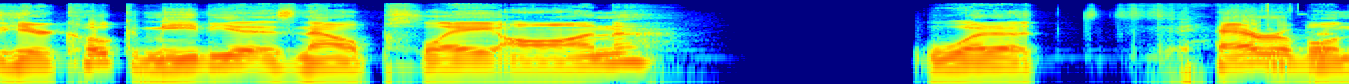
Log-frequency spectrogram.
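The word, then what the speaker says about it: Plaion: like leon like like almost peon right i was like but no it's it's the luckily the article told me because i would not have read that it was literally said pronounced play on great the owner of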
